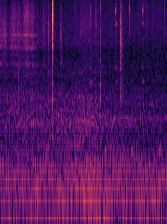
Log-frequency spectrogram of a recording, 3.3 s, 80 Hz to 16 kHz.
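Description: A 1994 Ford truck driving along a road, a steady, loud engine and road rumble heard from inside the cab that stays constant throughout, with no talking.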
